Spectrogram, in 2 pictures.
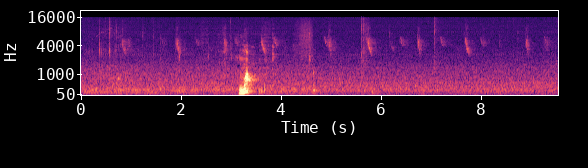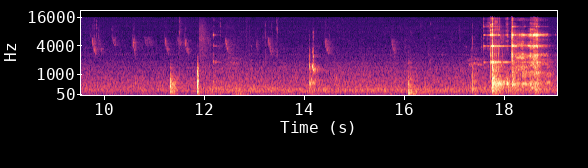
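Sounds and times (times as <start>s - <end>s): small birds chirping: 0.2s - 17.7s
metal spoon clinking ceramic cup: 12.1s - 12.4s, 17.6s - 19.0s.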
